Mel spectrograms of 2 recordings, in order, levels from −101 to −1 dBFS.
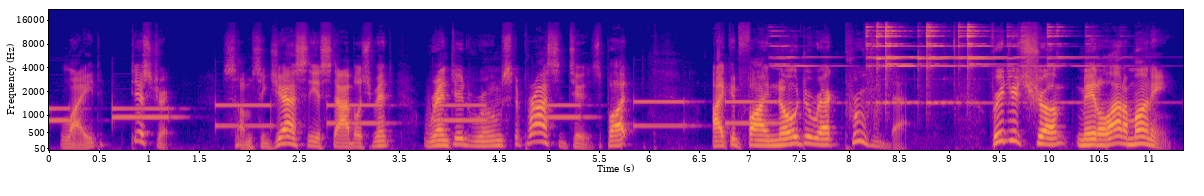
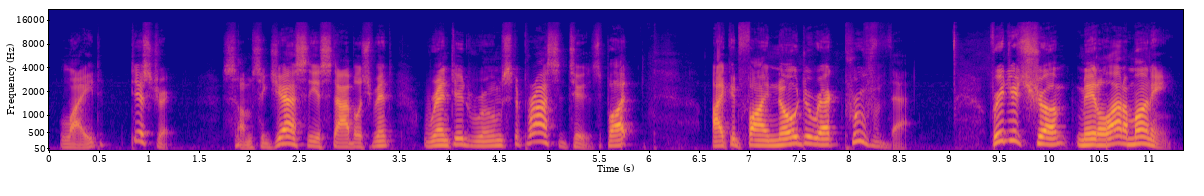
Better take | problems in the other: second | alarms or sirens; loud; throughout; 7 dB below the speech

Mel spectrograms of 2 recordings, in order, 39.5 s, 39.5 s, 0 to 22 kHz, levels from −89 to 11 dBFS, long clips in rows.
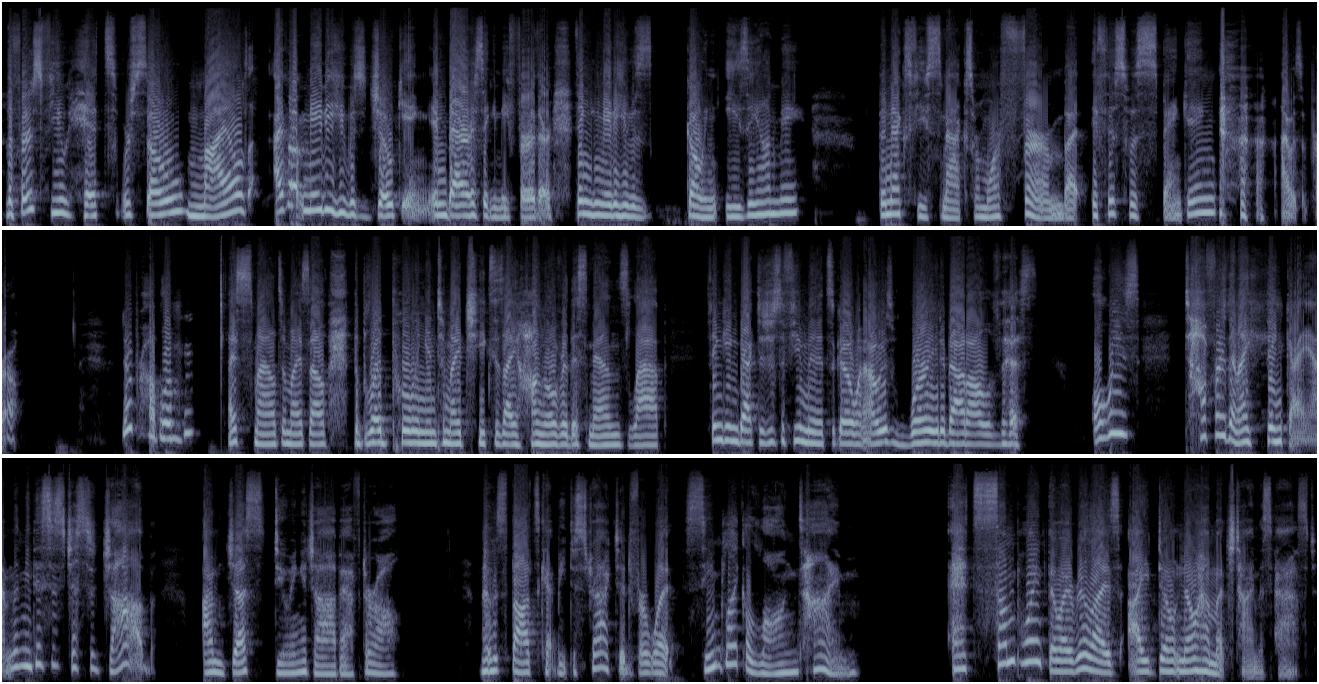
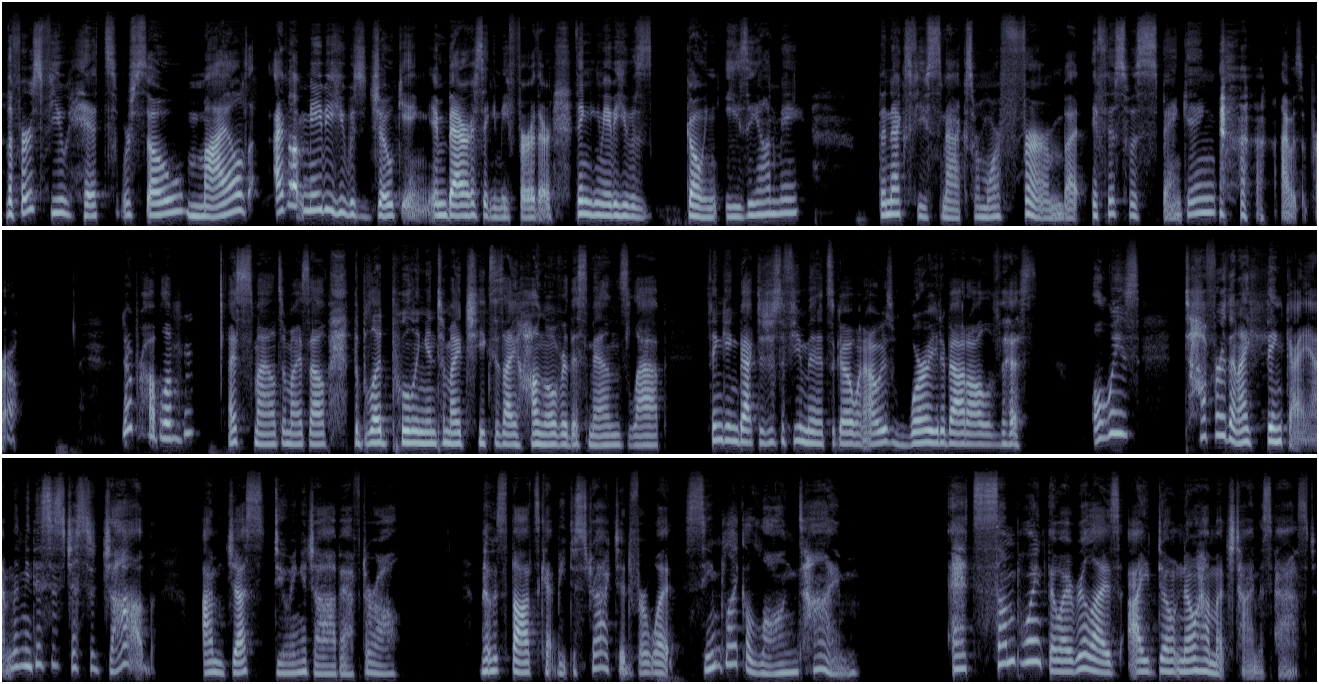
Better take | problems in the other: second | distortion; heavy; 8% of the sound clipped

